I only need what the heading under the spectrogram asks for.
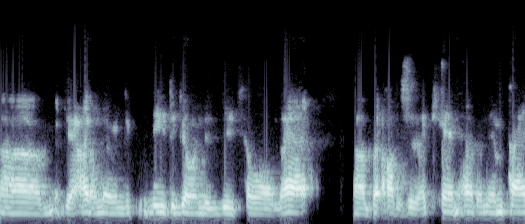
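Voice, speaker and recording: The man's voice is fairly low in pitch. He delivers his words at a fairly quick pace in a monotone, flat way. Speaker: social worker. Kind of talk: lecture.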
